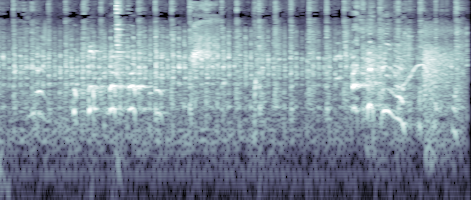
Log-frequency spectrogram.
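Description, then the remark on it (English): A little 'clown car' engine driving off toward Epping Forest, its rapid, rattling putter running steady and fairly loud for the whole stretch, with a buzzy, sewing-machine-like chatter. “Are you going to get in your little clown car now?”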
